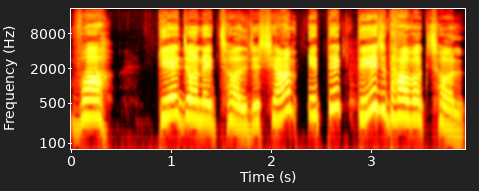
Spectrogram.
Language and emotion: Maithili, surprised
